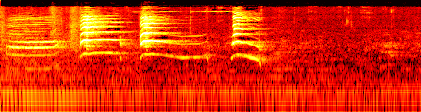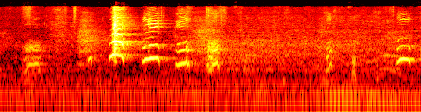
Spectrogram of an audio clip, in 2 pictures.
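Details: Crying puppies call for their mother with bright, wavering whines, two or three close together, then a pause and softer, shorter whimpers, all over a constant low rumble.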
